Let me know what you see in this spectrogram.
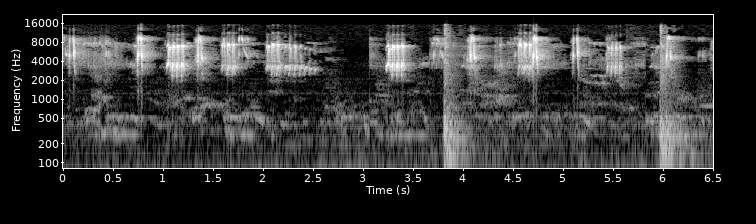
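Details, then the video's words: Squirrel chirping loudly, a rapid series of sharp high chirps in short bursts, some with whistled tones, separated by brief pauses, with a few clicks between bursts. "Loud Squirrel Chirping sound | squirrel sounds | गिलहरी की आवाज |।गिलहरी की बोली।"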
